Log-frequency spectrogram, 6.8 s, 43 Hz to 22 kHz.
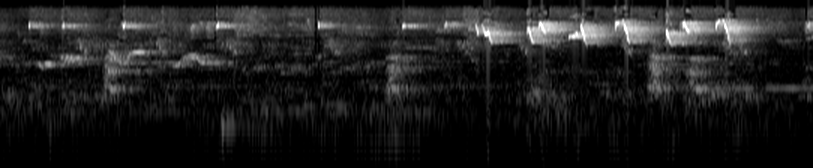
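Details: Second-placed saffron finch at a 2016 northern-zone repique singing competition: a rapid run of sharp, buzzy high notes in the final seconds, after scattered whistled chirps from other birds.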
